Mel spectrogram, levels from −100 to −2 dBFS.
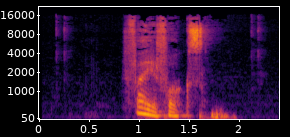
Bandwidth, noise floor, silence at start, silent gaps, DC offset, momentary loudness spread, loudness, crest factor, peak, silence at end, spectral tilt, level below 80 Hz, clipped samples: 16.5 kHz; -71 dBFS; 0.85 s; none; under 0.1%; 13 LU; -24 LUFS; 24 dB; -6 dBFS; 0.5 s; -3.5 dB/octave; -58 dBFS; under 0.1%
